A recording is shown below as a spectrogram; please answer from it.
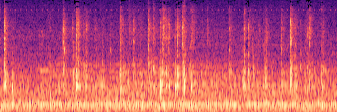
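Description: Typing on a computer keyboard: irregular runs of keystrokes, several a second, over a steady low hum.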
